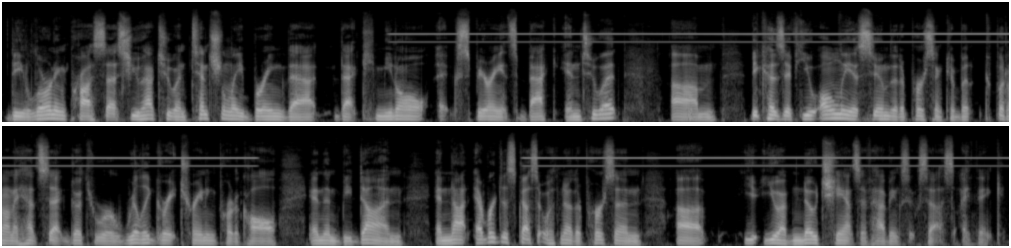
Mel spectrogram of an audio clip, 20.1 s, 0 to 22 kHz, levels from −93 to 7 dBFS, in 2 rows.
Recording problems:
high-pitched whine; loud; from 4 to 13 s and from 15 s on; 7.5 kHz, 6 dB below the speech

